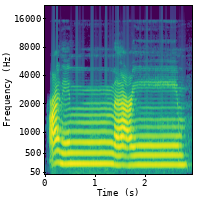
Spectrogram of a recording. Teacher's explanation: इसी तरह बाज़ लोग गुन्ना नहीं यहाँ पर नहीं करते और आइन को उसी तरह हमज़ा से बदल के पढ़ देते हैं तो फिर भी गलत हो जाएगा, यानी अनिन नाइम पढ़ देते हैं अनिन नाइम तो गलत हो जाएगा। आइन का मखरज जो है वो क्या है, वस्ते हलक, हलक के दरमियान से आइन अदा होता है तो दुरुस्त अदायगी है अनिन नाइम।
